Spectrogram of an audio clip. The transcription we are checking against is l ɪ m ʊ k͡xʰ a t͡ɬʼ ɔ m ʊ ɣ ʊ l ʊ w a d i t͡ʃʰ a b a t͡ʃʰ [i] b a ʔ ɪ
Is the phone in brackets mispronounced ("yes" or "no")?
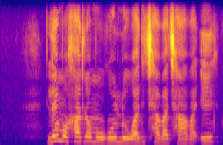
yes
